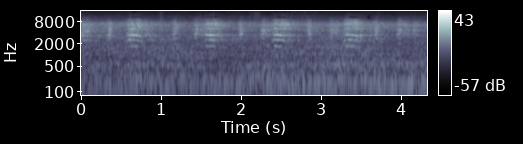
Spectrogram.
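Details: Baby monkey crying loudly after being slapped by the dominant king monkey: arched, wavering high cries repeat roughly once a second over a steady broadband rumble and hiss.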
